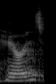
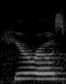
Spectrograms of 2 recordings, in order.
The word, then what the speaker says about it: Heron: useful, and it's called Heron's formula, and some people call it Hero's formula. There's an N in it. I don't know why they don't pronounce the N.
